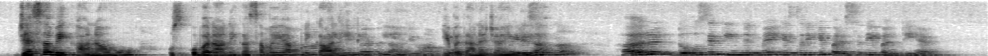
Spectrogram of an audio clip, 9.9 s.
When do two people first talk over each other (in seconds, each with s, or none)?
2.5 s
